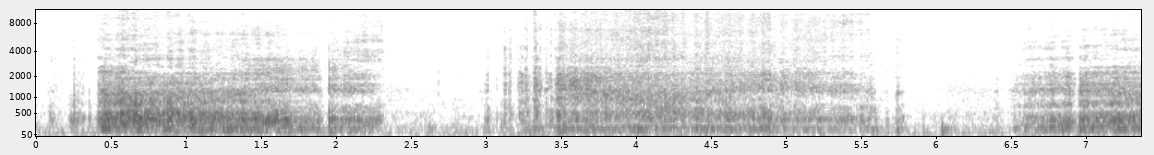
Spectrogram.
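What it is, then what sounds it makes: Cardboard box being scratched. Fingernails tap and scratch the top edge of a hollow brown kraft cardboard box resting on a table. Three stretches of dry, papery scratching, strongest in the low mids, are separated by quieter pauses with a few light taps.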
